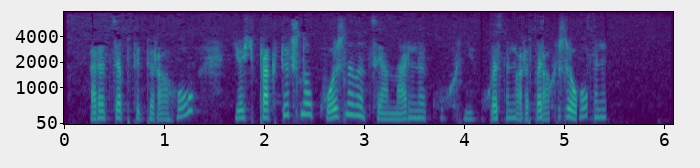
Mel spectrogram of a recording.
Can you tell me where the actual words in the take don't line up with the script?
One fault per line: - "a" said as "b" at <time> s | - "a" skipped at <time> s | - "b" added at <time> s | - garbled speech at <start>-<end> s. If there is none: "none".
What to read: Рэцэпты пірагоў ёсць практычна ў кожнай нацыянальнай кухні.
- garbled speech at 4.2-5.4 s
